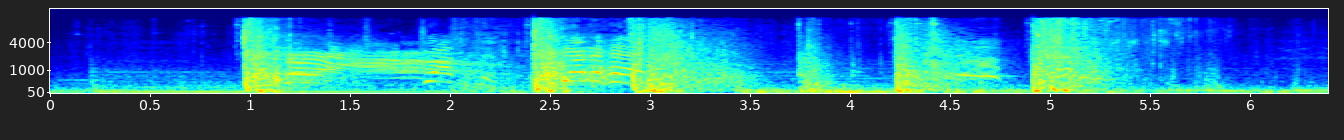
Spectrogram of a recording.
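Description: Gunshots ring out loudly, several times in quick bursts.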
